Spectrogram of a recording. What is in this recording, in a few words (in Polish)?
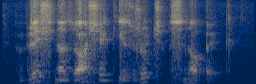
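"zasek", Kurpie dialect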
